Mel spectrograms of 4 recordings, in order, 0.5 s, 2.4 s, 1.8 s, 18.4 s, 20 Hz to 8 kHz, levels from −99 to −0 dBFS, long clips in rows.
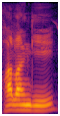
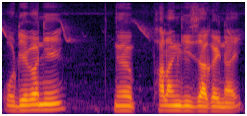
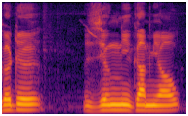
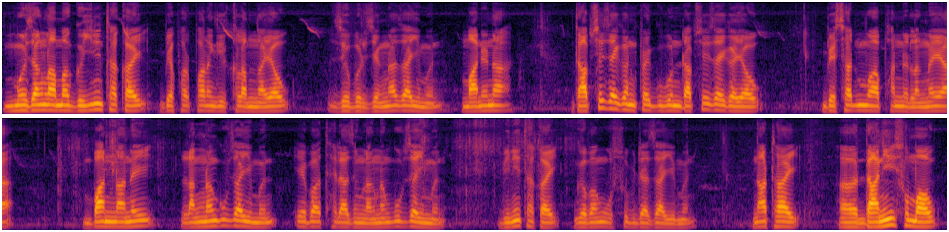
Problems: low volume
